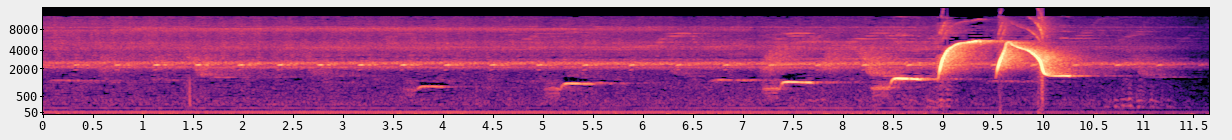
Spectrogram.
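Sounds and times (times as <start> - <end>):
screaming piha calling: 5.0 - 5.9, 6.6 - 11.5.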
